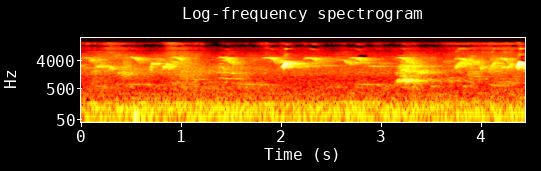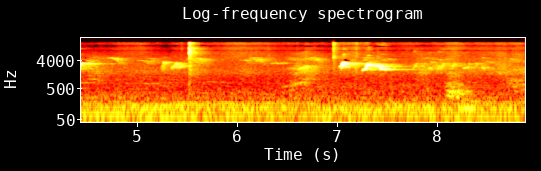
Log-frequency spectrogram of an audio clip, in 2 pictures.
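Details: Red-whiskered bulbul in aggressive morning fighting song: loud short whistled phrases about every two to three seconds, the last a rising-falling buzzy flourish, among soft chirps from other birds and a steady low rumble.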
